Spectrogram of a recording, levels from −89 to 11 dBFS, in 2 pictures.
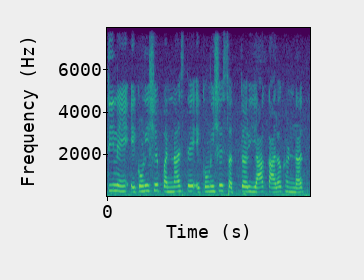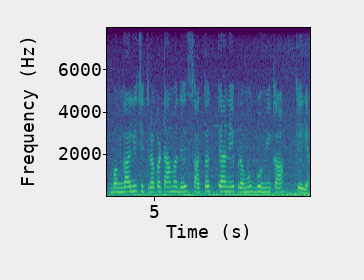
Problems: constant background noise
